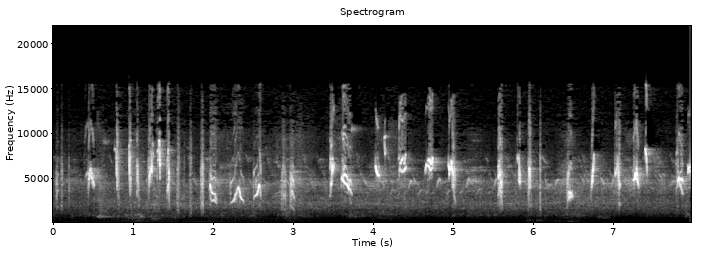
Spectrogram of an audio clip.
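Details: Lively song of a male olive-backed sunbird from Natuna, meant to trigger singing in other birds: dense volleys of sharp high chips mixed with brief downslurred whistles, delivered rapidly and steadily.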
